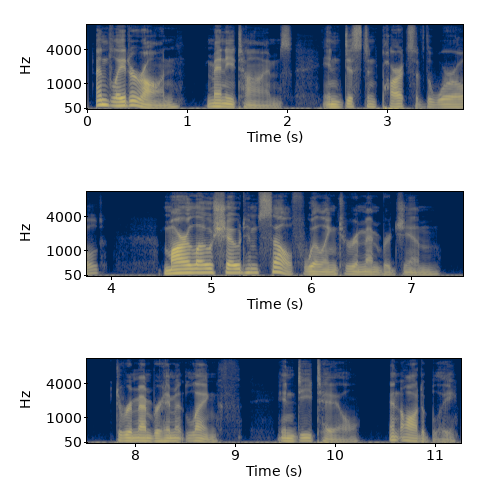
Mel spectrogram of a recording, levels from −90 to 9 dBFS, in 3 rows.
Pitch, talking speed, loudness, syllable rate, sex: 105 Hz, 145 wpm, -21 LUFS, 4.7 syllables/s, male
